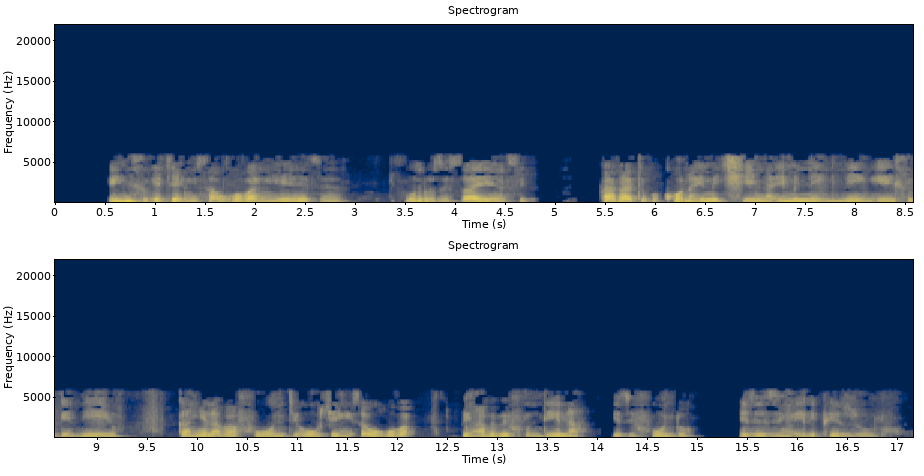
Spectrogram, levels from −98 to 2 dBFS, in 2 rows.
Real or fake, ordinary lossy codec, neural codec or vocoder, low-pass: fake; MP3, 24 kbps; autoencoder, 48 kHz, 128 numbers a frame, DAC-VAE, trained on Japanese speech; 7.2 kHz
